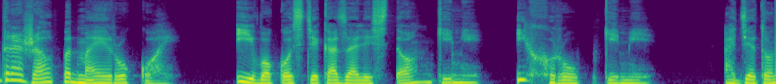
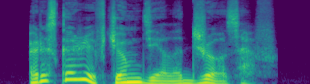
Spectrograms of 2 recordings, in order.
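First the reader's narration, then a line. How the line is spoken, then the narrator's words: Fairly gentle. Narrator (Russian): довольно мягко сказал он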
